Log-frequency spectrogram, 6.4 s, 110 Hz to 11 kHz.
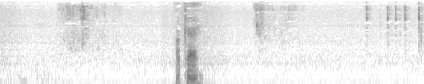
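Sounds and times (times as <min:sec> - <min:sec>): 
faint steady hum: 0:00.0 - 0:06.3
speech: 0:02.6 - 0:03.1
typewriter keys clacking: 0:05.8 - 0:06.3.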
